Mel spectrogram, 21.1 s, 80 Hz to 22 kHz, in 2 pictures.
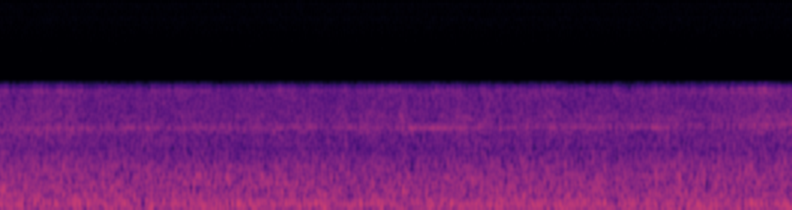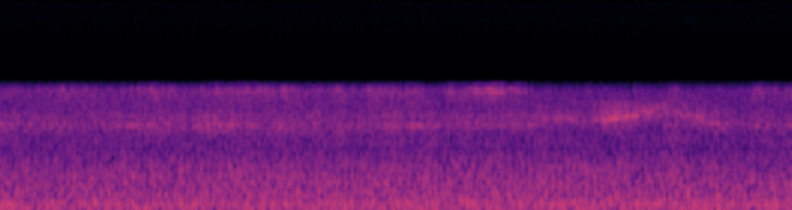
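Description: Interior running noise of a 700 Series Shinkansen at speed, heard inside the passenger cabin: a steady, even low rumble and rush. A faint high whine holds steady underneath.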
